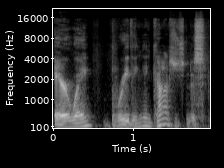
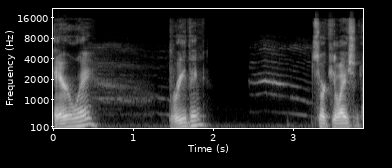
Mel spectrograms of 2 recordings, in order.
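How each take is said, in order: First: Said in the usual way. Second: Airway, breathing, circulation said louder, each word rising, as the fix; corrected, emphatic. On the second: Shown as a demonstration. Correcting his slip for viewers, louder with rising list words. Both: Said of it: "I said consciousness".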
